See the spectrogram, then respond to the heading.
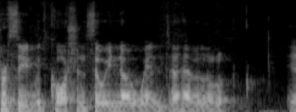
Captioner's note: click click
